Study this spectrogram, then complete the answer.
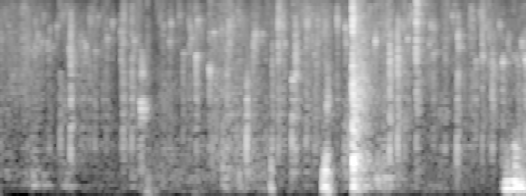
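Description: Eggs frying in a pan make a close, crackling sizzle with irregular pops and spits, rising slightly in intensity, with no talking.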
